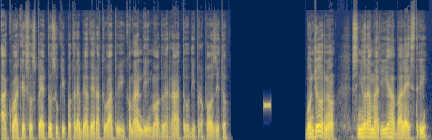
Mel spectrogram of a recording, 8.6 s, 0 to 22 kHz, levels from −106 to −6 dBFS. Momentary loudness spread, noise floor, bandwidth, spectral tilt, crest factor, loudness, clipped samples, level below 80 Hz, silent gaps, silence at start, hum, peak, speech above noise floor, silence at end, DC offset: 11 LU; under -90 dBFS; 16.5 kHz; -6 dB/octave; 14 dB; -15 LUFS; under 0.1%; -38 dBFS; 4.65-5.26 s, 5.42-6.08 s; 0 s; none; 0 dBFS; over 75 dB; 0.1 s; under 0.1%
